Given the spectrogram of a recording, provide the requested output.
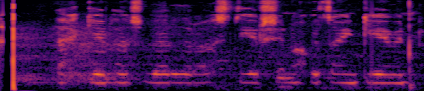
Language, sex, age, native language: Icelandic, female, 12, Icelandic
